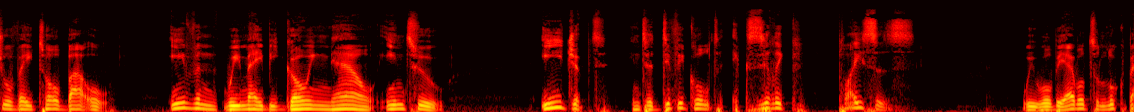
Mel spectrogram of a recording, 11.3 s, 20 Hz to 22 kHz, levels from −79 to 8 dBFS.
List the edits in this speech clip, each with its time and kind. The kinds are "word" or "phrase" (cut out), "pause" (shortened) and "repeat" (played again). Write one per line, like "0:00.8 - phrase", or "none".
0:02.2 - word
